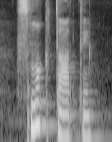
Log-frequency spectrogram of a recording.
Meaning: to suck
- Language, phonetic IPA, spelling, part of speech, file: Ukrainian, [smɔkˈtate], смоктати, verb, Uk-смоктати.ogg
